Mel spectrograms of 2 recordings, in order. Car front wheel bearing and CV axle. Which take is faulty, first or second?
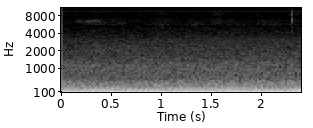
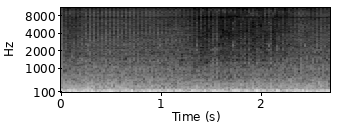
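second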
